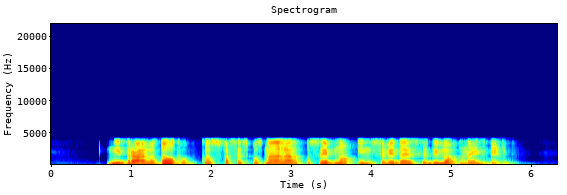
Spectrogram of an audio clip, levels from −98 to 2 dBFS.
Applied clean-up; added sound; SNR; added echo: neural mask model DeepFilterNet 3.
